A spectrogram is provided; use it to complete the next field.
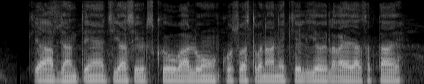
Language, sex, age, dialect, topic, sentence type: Hindi, male, 18-24, Awadhi Bundeli, agriculture, statement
